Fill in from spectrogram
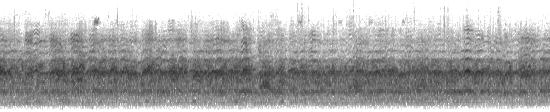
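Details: A snow goose flock in eastern North America keeps up a steady roar of overlapping honks, with individual yelping notes popping out of the chorus every fraction of a second.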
